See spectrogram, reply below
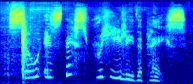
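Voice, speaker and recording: A woman's voice: high-pitched, sing-song, slow, full character voice. An actress playing a young woman companion in a video game, blunt and questioning, over game audio. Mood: wary. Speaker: game character. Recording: game audio with music behind.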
